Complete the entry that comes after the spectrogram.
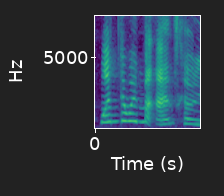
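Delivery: put-on a tiny hopeful girl's voice; little girl voice. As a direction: play the innocent little girl. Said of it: "she's like".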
